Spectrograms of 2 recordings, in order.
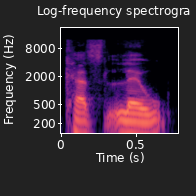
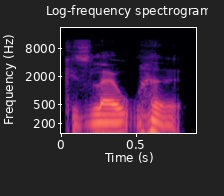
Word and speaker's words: Kislev: Now the 15th day of the month of Kislev or Kislev, many ways of people pronouncing the month.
